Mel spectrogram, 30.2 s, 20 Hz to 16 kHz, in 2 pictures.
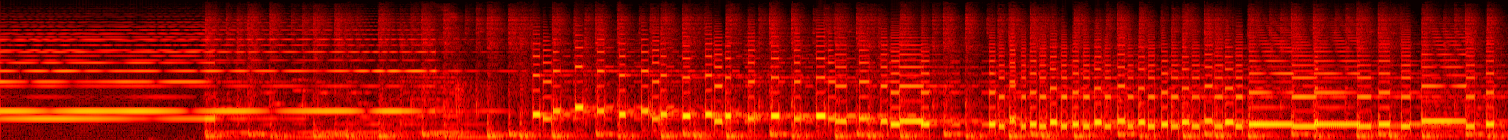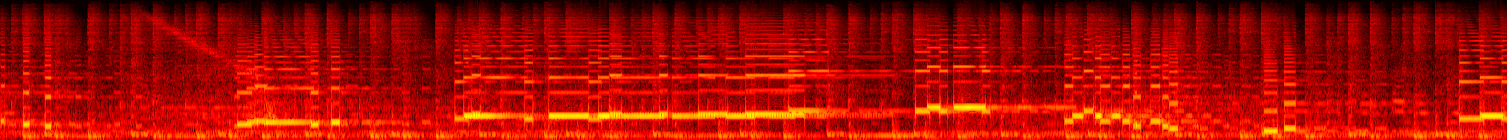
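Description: Roland Fantom 7 synthesizer played live on one of its Scene patches. A held chord gives way about two seconds in to a bass line under a busy melodic lead, with a falling pitch glide about halfway through.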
